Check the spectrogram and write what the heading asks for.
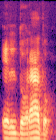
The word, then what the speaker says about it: El Dorado: to describe anybody, but when I hear a white man say El Dorado, come on, man. And then you're telling me to speak English in this country when you can't even pronounce those words the right way. It's El Dorado.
